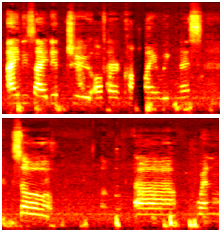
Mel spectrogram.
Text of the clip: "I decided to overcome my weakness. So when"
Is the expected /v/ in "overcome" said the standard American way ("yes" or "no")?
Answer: no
